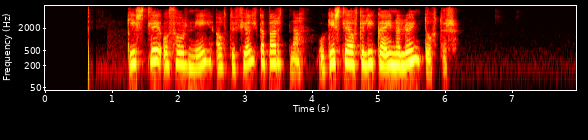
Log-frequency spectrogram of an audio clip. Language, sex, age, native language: Icelandic, female, 50-59, Icelandic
